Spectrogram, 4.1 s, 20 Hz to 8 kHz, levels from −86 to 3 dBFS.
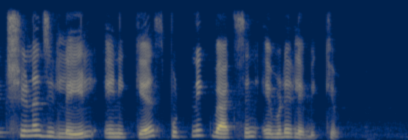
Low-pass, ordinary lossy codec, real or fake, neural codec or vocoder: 7.2 kHz; none; real; none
